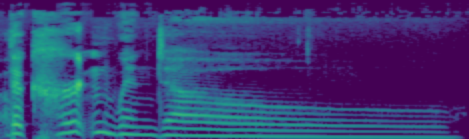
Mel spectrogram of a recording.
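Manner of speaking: long drawn-out last word; mock dramatic echo. Co-host echoing the storyteller's phrase, mock drama. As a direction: stretch it out like a mock-ominous echo.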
